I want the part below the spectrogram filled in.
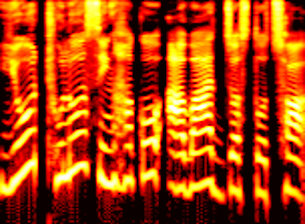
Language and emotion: Nepali, neutral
